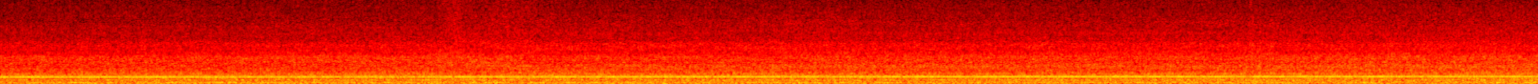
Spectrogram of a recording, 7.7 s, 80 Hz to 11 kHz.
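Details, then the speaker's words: Dell Precision 490 powered on with case open, beeps and enters fan test mode: steady even rush of air with faint constant high whistle, no ticking or rubbing; normal fan noise at full speed. "because you can hear the fans really start to crank up to full speed which I'm just going to let you hear this because they sound really quiet but this is how they sound full speed"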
